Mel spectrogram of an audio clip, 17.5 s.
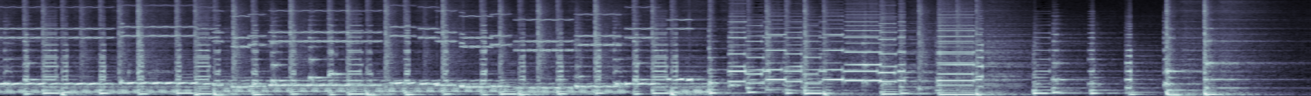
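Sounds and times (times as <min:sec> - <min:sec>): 
organ playing a tango: 0:00.0 - 0:17.4.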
